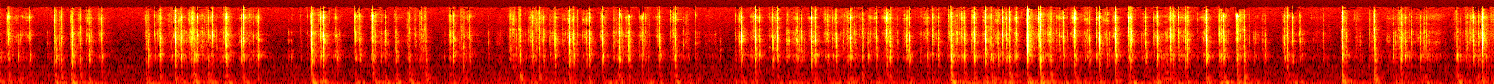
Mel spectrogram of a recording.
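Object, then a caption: Mechanical keyboard with plastic keycaps. Fingertips type at a slower pace on a backlit mechanical keyboard with dark plastic keycaps. Sharp, bright clicks and clacks come in quick runs separated by brief pauses, each keystroke dying away at once. A soft low thump sits under the bright key noise.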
